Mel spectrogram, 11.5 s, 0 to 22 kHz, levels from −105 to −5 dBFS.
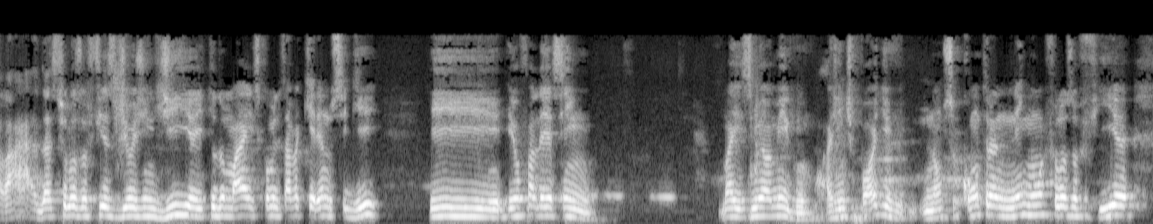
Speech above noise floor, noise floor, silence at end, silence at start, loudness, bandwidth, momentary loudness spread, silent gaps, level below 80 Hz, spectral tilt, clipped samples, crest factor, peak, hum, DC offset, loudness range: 27 dB; -39 dBFS; 0.05 s; 0 s; -13 LUFS; 11.5 kHz; 6 LU; none; -50 dBFS; -6 dB/octave; under 0.1%; 12 dB; 0 dBFS; none; under 0.1%; 3 LU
